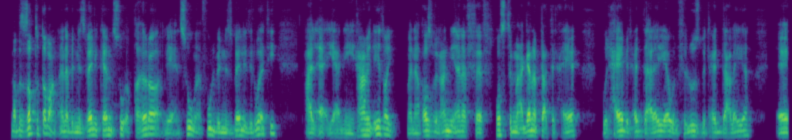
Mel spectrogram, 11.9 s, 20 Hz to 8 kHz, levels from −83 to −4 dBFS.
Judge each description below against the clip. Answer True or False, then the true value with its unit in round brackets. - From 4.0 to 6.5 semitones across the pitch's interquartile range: True (4.6 semitones)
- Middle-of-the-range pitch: False (110 Hz)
